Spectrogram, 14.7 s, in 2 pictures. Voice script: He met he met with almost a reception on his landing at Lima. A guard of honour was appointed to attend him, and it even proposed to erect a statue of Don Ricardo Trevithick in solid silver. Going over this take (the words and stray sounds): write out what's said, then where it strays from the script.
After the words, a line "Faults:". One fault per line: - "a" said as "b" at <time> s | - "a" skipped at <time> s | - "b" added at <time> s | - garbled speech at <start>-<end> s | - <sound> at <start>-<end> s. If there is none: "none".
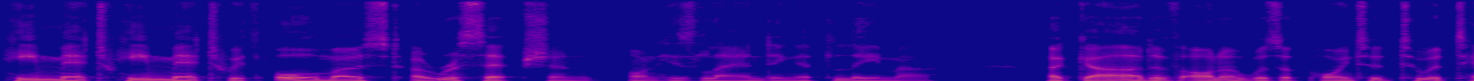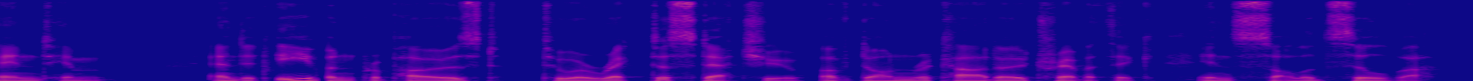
He met he met with almost a reception on his landing at Lima. A guard of honour was appointed to attend him, and it even proposed to erect a statue of Don Ricardo Trevithick in solid silver.
Faults:
- dropout at 8.9-9.0 s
